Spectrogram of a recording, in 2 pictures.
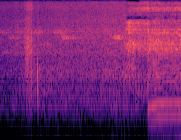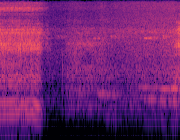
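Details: A Chihuahua puppy snoring loudly: a single buzzing, rattly breath of about a second and a half over hissy, outdoor-like background noise.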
